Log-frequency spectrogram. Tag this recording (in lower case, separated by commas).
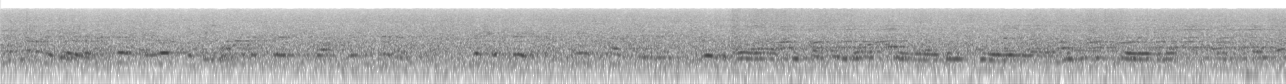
speech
